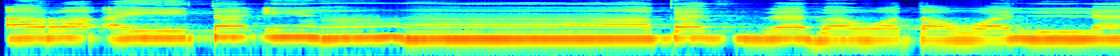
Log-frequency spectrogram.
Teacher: نون ساکن کے بعد حروف اخفا میں سے کاف ہے، یہاں پر اخفا ہوگا، نون کی آواز کو ناک میں چھپائیں گے،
